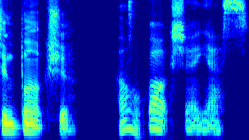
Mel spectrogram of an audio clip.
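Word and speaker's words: Berkshire: and not leester Square okay yes that's the pronunciation thing like it's in it's in barkshire oh barkshire yes barkshire okay hurricans hardly happen never mind um no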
